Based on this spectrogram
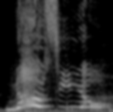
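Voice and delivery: shrieked high and loud; loud cry. Real, not acted. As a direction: cry out in outrage. Outburst after cough.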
